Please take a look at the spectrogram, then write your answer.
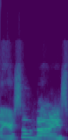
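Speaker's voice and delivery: ordinary delivery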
